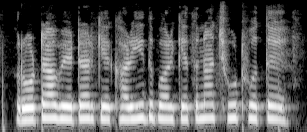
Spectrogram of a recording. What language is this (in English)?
Maithili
